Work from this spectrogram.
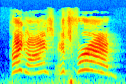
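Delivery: very high, loud, squeaky chipmunk voice. Arguing that Fred is a cartoon, the speaker mimics him: Fred chipmunk voice. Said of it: "He's got the chipmunk voice".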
